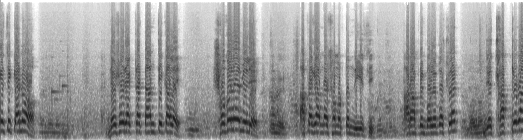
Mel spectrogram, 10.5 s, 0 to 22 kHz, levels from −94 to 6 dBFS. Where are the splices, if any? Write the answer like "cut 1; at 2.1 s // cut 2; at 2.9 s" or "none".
none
